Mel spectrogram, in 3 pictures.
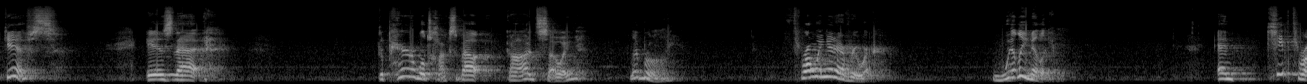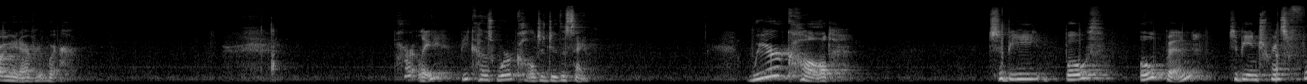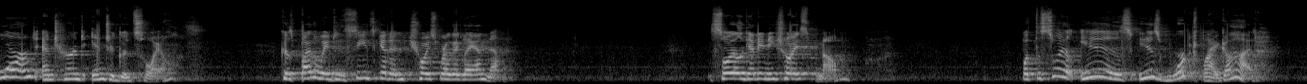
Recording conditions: large echoing room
